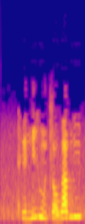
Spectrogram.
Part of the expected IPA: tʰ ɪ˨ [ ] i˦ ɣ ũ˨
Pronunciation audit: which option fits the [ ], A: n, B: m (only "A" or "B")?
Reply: A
